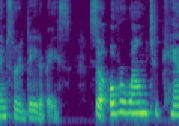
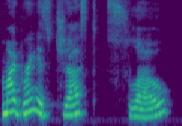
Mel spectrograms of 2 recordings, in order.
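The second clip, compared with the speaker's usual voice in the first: therapist's slow calm; much slower than usual. Retold or imitated. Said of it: "And she says".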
